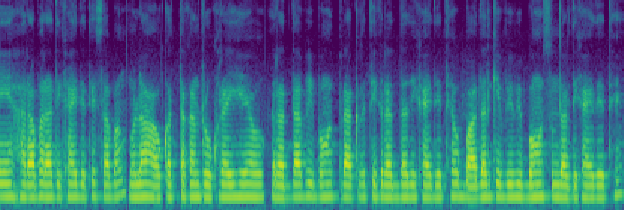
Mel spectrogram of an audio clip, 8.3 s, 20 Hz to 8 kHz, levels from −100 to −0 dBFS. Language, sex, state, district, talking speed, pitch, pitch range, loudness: Hindi, male, Chhattisgarh, Raigarh, 230 wpm, 140 Hz, 140-145 Hz, -17 LUFS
